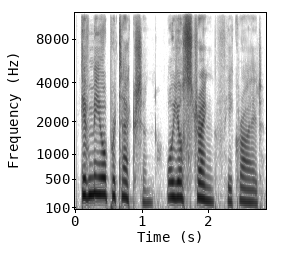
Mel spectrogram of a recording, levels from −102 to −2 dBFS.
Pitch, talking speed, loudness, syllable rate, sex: 205 Hz, 165 wpm, -17 LUFS, 4.5 syllables/s, female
